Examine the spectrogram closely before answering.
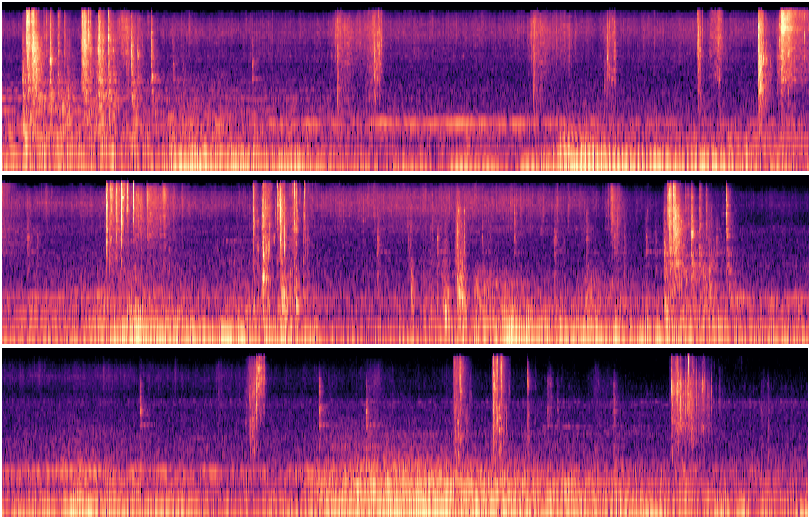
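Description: Metal locker doors clank open and shut.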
